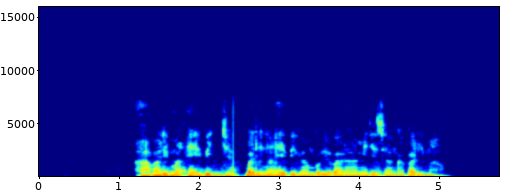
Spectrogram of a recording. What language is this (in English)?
Ganda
